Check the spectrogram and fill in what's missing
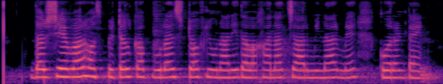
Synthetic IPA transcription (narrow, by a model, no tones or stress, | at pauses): d̪əɾʃeːʋaːɾɦɔːspɪʈəlkapuːɾaɪsʈɔːfʰjuːnaːnid̪aːʋaxaːnat͡ʃaːɾminaːɾmẽkɔːɾə̃ɳʈaːɪn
